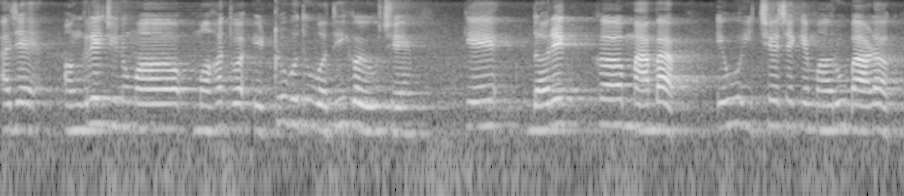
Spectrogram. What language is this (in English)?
Gujarati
